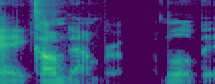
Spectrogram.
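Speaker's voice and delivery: low, soft, hushed, mock soothing voice.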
